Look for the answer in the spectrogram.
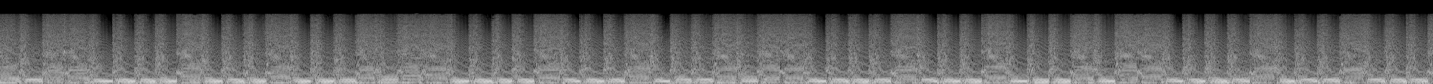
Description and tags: REV GUITAR LOOPS 1 BPM 133.962814
all these loops are recorded at BPM 133.962814 all loops in this pack are tuned 440 A with the low E drop D
GUITAR-LOOPS, HEAVYMETALTELEVISION, 2INTHECHEST, 13THFLOORENTERTAINMENT, DUSTBOWLMETALSHOW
